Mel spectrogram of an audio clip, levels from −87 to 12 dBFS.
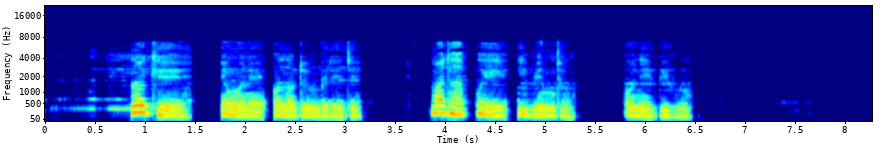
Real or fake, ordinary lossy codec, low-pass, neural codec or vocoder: real; MP3, 48 kbps; 7.2 kHz; none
